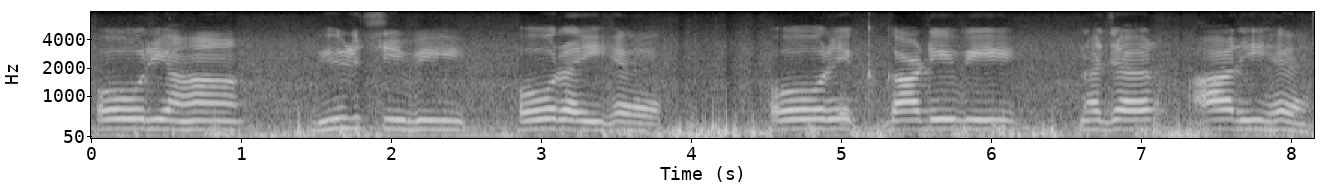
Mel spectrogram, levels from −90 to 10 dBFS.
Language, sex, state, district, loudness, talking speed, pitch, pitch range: Hindi, female, Haryana, Rohtak, -13 LUFS, 120 wpm, 220 Hz, 210-225 Hz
